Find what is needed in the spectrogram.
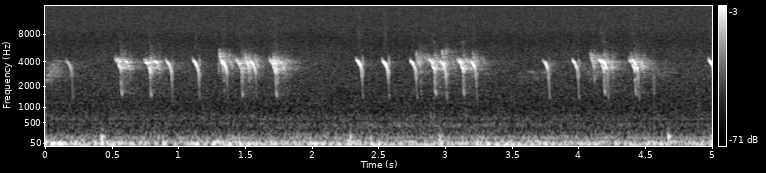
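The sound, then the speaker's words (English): A lone wild bird calls close by in quick bursts of short, high chirps. The chirps come in irregular clusters over a soft low background rumble, with no talking. “Here it comes. One lone bird. And it's real nearby right now.”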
